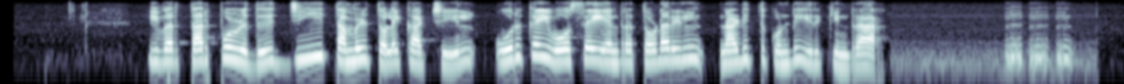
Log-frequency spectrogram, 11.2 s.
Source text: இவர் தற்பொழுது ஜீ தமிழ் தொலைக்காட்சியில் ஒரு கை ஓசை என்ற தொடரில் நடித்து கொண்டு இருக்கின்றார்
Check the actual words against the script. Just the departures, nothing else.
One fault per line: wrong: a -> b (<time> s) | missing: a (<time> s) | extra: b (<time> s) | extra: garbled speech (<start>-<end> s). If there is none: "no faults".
no faults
